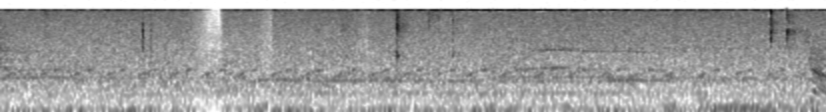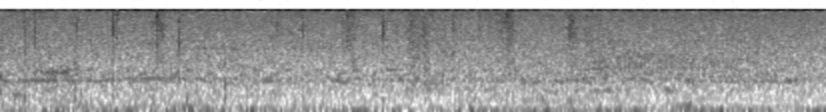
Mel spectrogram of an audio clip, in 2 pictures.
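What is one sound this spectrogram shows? Fire crackles and pops.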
